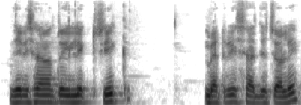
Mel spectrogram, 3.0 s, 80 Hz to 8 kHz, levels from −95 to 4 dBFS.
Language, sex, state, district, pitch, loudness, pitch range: Bengali, male, West Bengal, Dakshin Dinajpur, 145 Hz, -16 LUFS, 135-145 Hz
